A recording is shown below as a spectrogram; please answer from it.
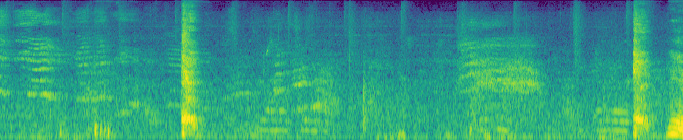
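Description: A few loud, abrupt coughs and throat clears burst out in a room during a Sunday satsang gathering, spaced among murmured talk and background voices.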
